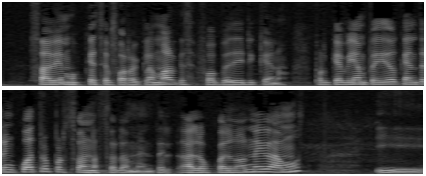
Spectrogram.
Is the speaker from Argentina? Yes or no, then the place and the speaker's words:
yes; González Catán, Buenos Aires Province, Argentina; now in Moreno, Argentina; porque me crié en La Matanza, soy de González Catán, hace 4 años nada más que estoy acá en Moreno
